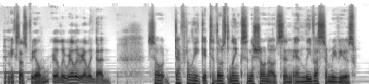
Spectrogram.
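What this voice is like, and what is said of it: Sick-sounding voice. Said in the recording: “give my sick voice a rest”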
